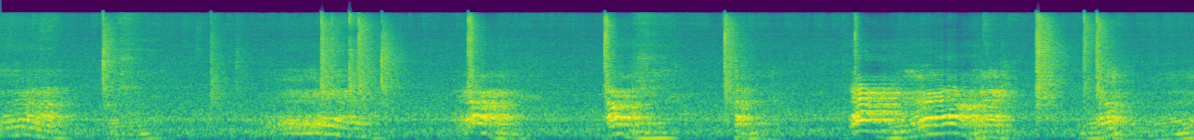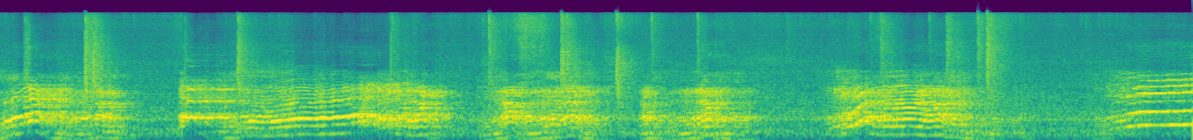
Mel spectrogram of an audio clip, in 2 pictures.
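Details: A Corgi attacking a plush fish toy gives a run of excited, whiny, grumbling yips every second or two that swoop up and down. These are playful noises of joy, not pain, with faint room sound behind.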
